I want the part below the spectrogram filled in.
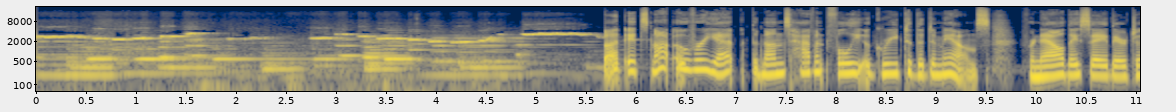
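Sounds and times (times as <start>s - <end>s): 
person whistling a melody of sliding high notes: 0.0s - 5.9s
instrumental backing music: 0.0s - 6.2s
speech: 5.7s - 11.0s.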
